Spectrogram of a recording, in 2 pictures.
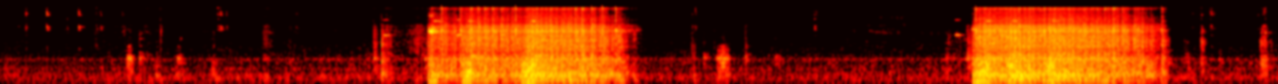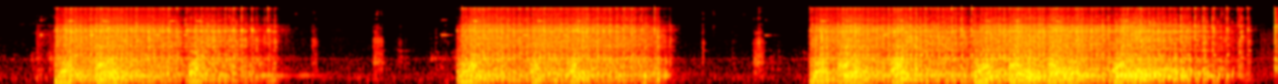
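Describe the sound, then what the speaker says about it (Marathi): A sewing machine runs in five separate bursts, stitching a double seam around a katori blouse with lining, each run a few seconds long and separated by quiet pauses. "आता याच्यावर आपल्याला एक डबल शिलाई फिरून घ्यायची."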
